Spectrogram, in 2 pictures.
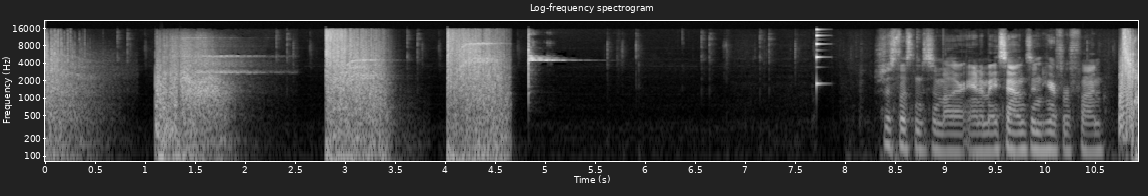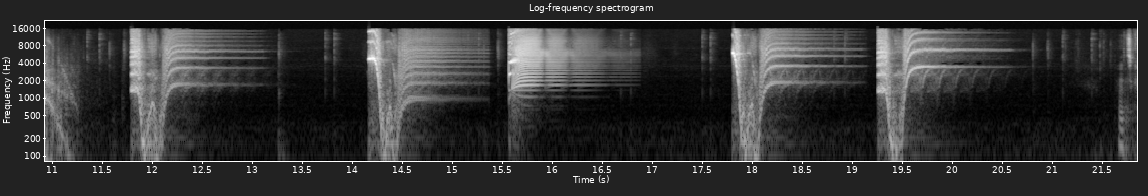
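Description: Percussive drum hits play one after another, each ringing out and fading.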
